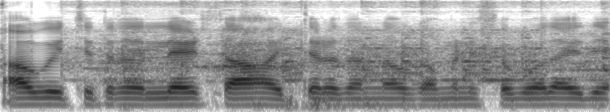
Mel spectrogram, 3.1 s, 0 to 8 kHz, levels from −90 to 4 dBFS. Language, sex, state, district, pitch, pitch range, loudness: Kannada, male, Karnataka, Koppal, 125 Hz, 125-130 Hz, -18 LUFS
